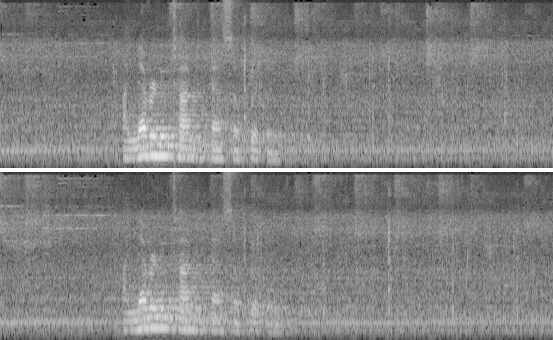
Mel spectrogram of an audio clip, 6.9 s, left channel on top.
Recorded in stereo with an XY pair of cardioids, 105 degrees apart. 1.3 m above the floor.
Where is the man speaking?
30° left, 0.9 m.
